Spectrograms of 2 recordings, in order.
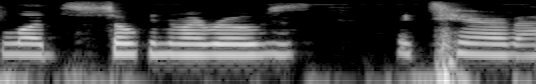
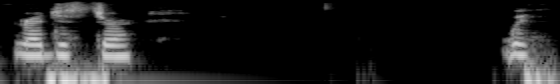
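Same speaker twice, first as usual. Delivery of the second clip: usual speaking voice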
